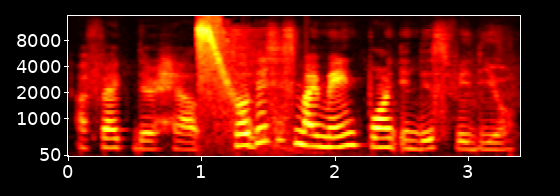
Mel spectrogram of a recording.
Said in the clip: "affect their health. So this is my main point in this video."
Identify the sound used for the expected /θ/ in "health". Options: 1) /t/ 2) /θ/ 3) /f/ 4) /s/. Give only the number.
4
